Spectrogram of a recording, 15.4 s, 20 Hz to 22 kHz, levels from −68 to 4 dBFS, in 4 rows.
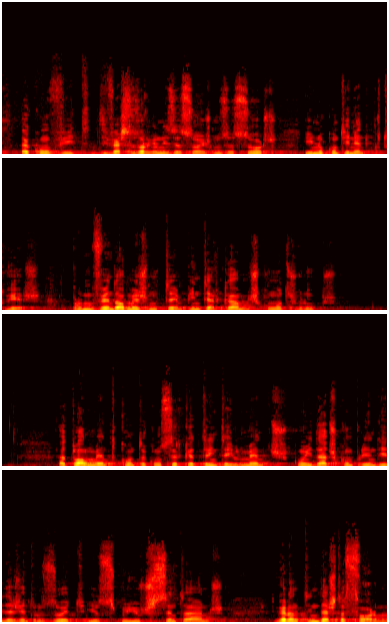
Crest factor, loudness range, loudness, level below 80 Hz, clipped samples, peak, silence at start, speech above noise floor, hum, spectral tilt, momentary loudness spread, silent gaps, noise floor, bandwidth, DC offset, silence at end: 22 dB; 3 LU; -31 LUFS; -66 dBFS; under 0.1%; -8 dBFS; 0 s; 28 dB; none; -4.5 dB/octave; 12 LU; none; -59 dBFS; 15 kHz; under 0.1%; 0 s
